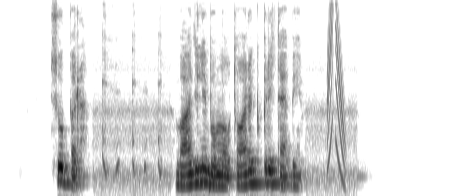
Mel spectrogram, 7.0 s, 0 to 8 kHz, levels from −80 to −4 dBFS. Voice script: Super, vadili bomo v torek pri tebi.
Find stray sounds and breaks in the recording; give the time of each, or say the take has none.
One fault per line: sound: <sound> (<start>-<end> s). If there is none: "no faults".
sound: cough (1.5-2.5 s)
sound: chirp (4.9-5.2 s)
